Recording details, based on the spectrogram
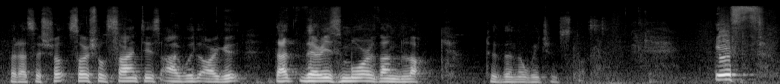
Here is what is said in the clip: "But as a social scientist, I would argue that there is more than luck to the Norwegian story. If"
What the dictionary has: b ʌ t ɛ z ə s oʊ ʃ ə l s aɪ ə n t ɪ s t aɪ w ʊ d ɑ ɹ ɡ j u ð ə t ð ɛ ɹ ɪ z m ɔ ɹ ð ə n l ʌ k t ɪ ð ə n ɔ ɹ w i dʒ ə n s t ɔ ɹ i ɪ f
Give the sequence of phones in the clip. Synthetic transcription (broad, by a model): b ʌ t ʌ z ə s oʊ ʃ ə l s aɪ ə n t ɪ s t aɪ w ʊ d ɑ ɹ ɡ j u ð ə t ð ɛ ɹ ɪ z m ɔ ɹ ð ə n l ʌ k t ɪ ð ə n ɔ ɹ w i dʒ ə n s t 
